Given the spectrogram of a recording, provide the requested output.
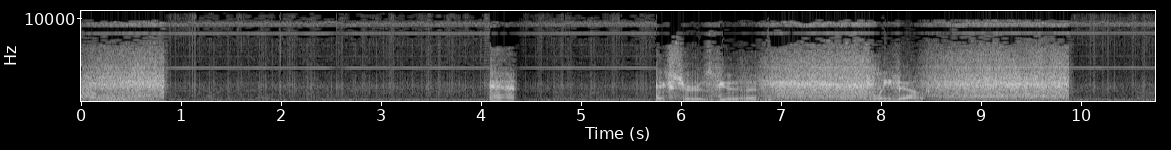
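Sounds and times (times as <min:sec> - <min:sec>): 
small airplane engine drone inside the cockpit at traffic pattern altitude: 0:00.0 - 0:10.7
speech: 0:06.0 - 0:09.0.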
